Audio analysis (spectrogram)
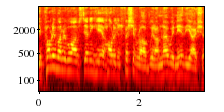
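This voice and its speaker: A man with a New Zealand accent, fairly high-pitched, with lively intonation amid noticeable background noise. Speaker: fishing charter operator. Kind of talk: fishing report. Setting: outdoors. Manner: casual.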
